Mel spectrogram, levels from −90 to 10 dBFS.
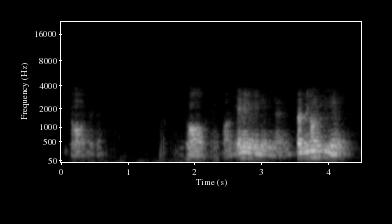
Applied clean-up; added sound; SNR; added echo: neural mask model DeepFilterNet 3.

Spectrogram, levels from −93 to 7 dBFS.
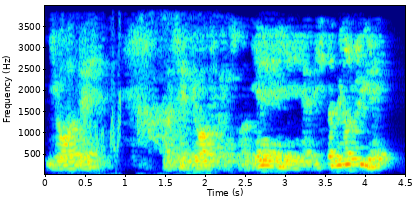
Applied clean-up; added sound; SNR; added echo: classical method WPE with log-MMSE.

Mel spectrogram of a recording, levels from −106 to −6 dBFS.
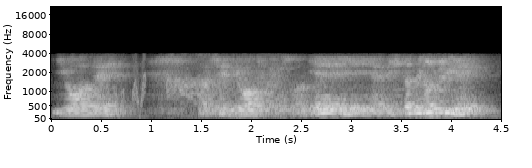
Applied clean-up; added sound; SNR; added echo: none; Scratching (performance technique); 17 dB; reverberation time 0.6 s.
